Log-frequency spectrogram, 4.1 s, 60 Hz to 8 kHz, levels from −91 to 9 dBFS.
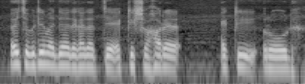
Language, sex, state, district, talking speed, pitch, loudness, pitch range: Bengali, male, Assam, Hailakandi, 145 wpm, 160 Hz, -14 LUFS, 150-170 Hz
